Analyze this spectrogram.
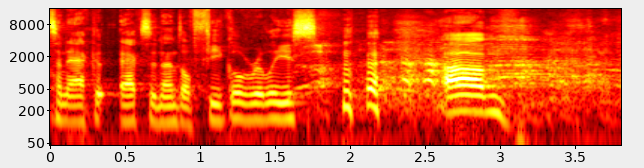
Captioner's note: audience laughter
